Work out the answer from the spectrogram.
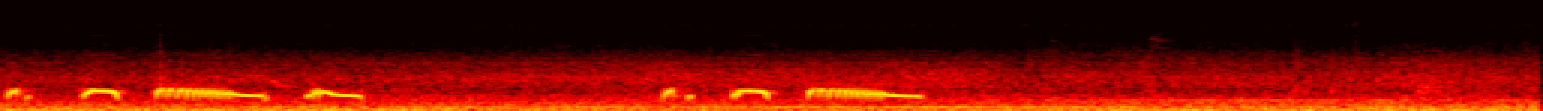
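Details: Spotted dove serving as a decoy bird for trapping, after its first catch: two repeated phrases of clipped coos leading into a long, buzzy coo that slides downward, separated by a brief pause.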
